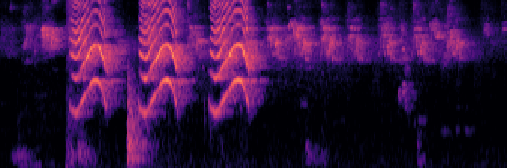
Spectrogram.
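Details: Pet Indian ringneck parakeet, indoors, said to talk in Hindi: three loud arched squawks in quick succession, each rising then falling, followed by a softer, fizzy, high chatter that trails off.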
